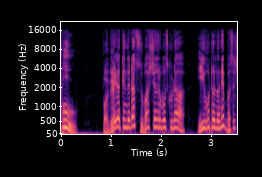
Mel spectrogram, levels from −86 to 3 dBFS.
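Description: From about 1.06 s to the end, the speech jumps into a section at the wrong speed: it runs 1.26 times faster than it should, so everything turns quicker and higher at once, up by roughly four semitones, giving that hurried, chipmunky edge. Pitch and pace shifting together like that means the stretch was most likely played or edited against the wrong clock rate rather than deliberately sped up.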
